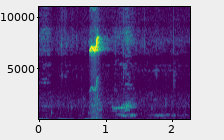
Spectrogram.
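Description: A small animal's brief high-pitched squeak a little under a second in, followed by a fainter, lower whine.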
